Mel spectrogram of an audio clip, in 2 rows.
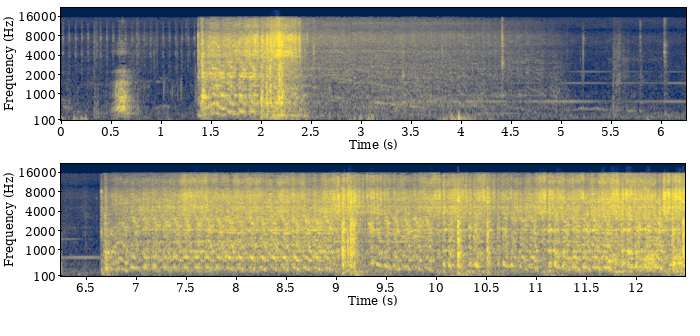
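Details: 1999 Ford 7.3 Powerstroke diesel with a bad glow plug relay, relay jumped: starter grinds, stalls to quiet, then finally catches into a loud, rough, loping idle; hard start from the glow plug relay fault.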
